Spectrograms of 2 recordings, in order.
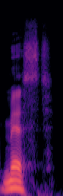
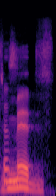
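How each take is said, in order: First: The word is said without a d sound. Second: The word is said with a d sound. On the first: The speaker calls it wrong. "You say mist. That's easy" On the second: The speaker calls it right. "But it's not mist. It's midst"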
